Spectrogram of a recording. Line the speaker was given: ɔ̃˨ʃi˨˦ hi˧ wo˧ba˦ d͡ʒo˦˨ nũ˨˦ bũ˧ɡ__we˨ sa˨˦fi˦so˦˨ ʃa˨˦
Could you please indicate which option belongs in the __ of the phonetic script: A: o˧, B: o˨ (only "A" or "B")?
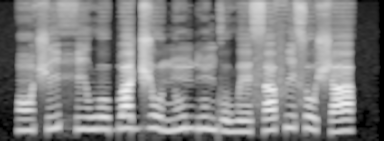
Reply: B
